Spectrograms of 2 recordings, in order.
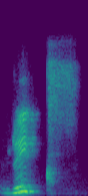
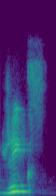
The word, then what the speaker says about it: risk: First is risks. You are pronouncing it as risks, but it is risk.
